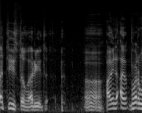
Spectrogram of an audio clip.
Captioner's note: laughs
